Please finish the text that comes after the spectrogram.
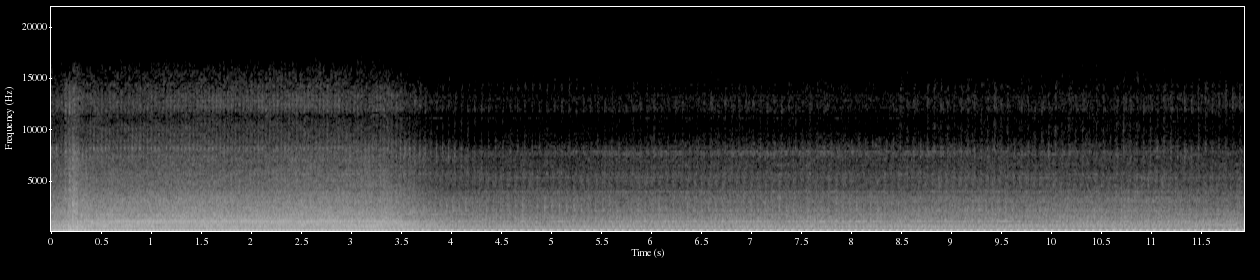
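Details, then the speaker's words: Ariens riding mower: starts right up, runs fast, then drops to an even, steady idle without choke; normal start and idle. "started right up like it's supposed to. Goes right down to idle."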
